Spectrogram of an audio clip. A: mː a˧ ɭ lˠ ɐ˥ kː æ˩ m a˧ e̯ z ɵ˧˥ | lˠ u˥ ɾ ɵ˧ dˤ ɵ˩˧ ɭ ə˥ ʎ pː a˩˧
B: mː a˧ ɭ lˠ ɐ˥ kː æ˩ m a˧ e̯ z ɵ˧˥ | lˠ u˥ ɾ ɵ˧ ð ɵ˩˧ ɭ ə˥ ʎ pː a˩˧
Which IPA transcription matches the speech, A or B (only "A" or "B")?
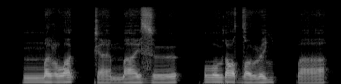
A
